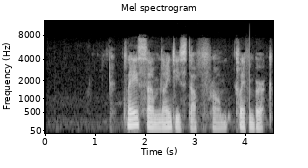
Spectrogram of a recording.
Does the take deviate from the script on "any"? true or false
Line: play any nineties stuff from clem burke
true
